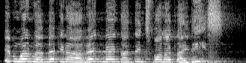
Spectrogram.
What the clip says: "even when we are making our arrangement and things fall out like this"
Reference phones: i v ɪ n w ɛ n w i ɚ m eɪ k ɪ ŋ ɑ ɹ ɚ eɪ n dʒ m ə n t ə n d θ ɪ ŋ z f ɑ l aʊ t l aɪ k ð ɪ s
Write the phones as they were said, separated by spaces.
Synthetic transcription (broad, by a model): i v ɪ n w ɛ n w i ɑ m eɪ k ɪ ŋ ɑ w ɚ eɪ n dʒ m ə n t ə n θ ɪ ŋ s f ɑ l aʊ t l aɪ k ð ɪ s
